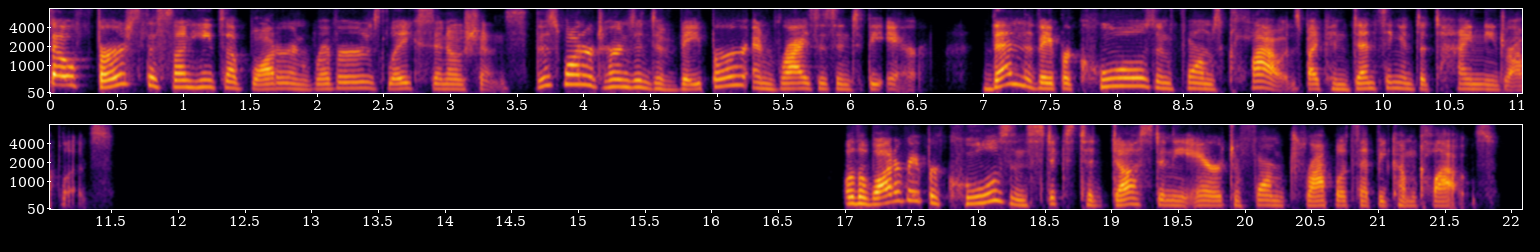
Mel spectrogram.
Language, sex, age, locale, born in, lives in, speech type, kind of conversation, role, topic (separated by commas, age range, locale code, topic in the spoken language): English, female, 18-19, en-US, United States, United States, read, expert-assistant, expert, What are the steps involved in the water cycle?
